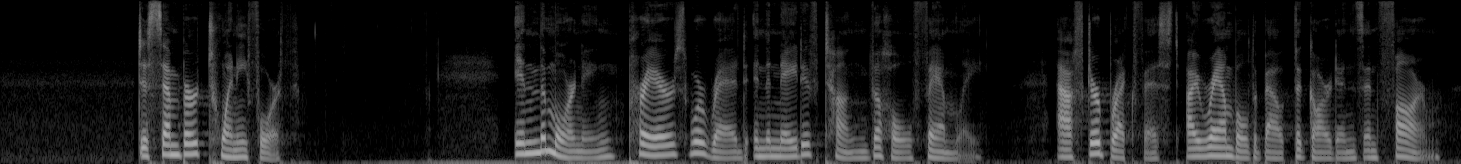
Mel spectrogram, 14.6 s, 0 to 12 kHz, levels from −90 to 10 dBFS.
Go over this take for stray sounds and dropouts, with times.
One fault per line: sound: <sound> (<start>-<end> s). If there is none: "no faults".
no faults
